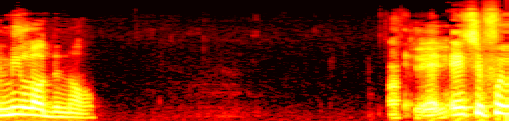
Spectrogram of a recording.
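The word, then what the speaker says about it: Mlodinow: Livros, Subliminar, do Landon, eu chamo de Modlinov, mas eu já ouvi a Inês falar, eu acredito que pode ser a pronúncia certa, que é Milodnov.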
